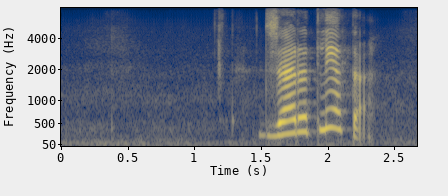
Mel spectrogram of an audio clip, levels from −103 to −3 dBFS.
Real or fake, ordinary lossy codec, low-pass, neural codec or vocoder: fake; none; none; codec, 16 kHz, 4 kbps, X-Codec, HuBERT features, trained on LibriSpeech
